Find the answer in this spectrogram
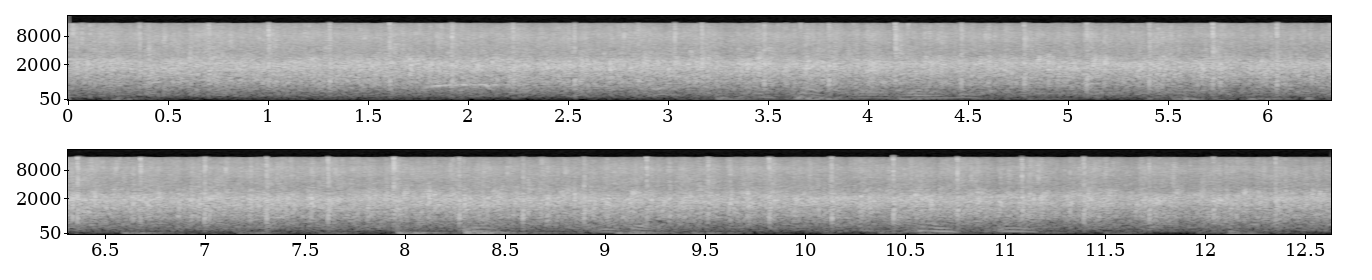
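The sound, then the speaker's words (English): Sustained audience applause, a dense steady patter of many hands clapping at a loud, even level throughout, with faint murmurs of voices mixed in. “Now I will, to answer your applause, I will use another of my old standard jokes, which is like, you know, don't applaud too much spare your energy.”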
